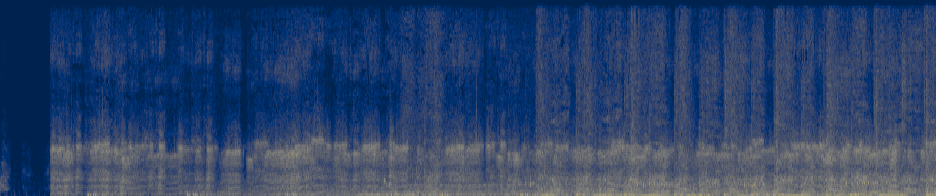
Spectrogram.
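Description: A crowd of game villagers murmurs and grunts in a dense, overlapping din.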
